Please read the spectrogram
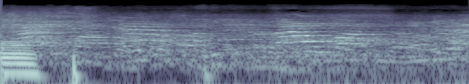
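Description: A man's voice trails off just after the start, then distant voices of people, children's among them, chatter in the open courtyard.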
